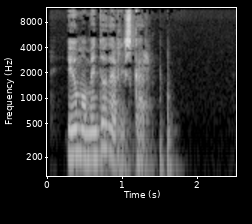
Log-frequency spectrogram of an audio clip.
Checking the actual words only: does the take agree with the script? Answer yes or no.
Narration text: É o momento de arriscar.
yes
